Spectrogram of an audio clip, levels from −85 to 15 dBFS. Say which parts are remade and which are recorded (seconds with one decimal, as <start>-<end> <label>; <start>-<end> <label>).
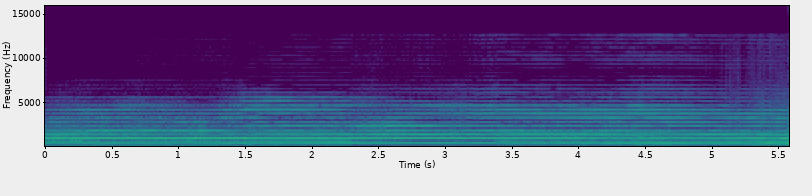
0.0-1.5 remade; 1.5-2.3 recorded; 2.3-3.4 remade; 3.4-5.6 recorded

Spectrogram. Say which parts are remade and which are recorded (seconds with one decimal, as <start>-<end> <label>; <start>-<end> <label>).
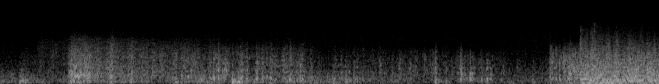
0.0-3.1 remade; 3.1-6.6 recorded

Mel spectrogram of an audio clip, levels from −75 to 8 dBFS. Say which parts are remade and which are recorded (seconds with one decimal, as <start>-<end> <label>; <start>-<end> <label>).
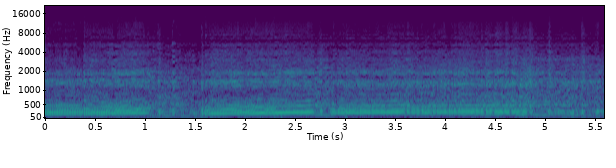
0.0-3.8 recorded; 3.8-5.6 remade

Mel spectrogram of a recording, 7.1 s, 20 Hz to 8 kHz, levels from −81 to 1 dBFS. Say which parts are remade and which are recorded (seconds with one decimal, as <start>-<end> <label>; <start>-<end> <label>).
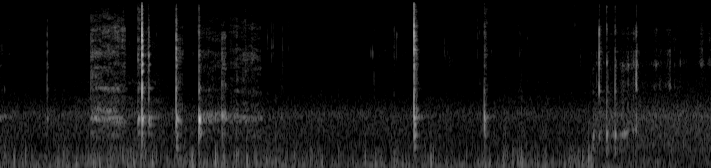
0.0-7.1 recorded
